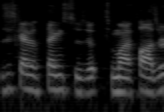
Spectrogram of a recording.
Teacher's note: you can hear a couple of times his s comes out as a th a little bit.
